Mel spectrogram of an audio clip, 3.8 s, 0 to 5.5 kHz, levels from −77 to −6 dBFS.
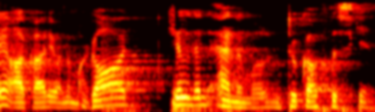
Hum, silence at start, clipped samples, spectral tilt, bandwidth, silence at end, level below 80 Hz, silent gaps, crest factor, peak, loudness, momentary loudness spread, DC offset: none; 0 s; under 0.1%; -7 dB/octave; 5.4 kHz; 0 s; -46 dBFS; none; 18 dB; -8 dBFS; -24 LUFS; 11 LU; under 0.1%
